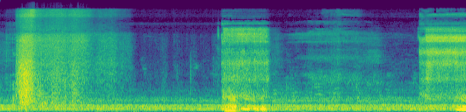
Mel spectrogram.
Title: #pittbull #snoring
